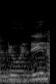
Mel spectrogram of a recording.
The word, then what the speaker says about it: duodenum: Oh, the duodenum, or duodenum, whichever pronunciation you like.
